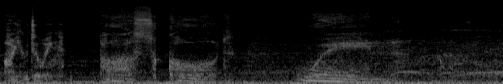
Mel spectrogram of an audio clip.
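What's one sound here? An elderly man speaks weakly and haltingly, close by.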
